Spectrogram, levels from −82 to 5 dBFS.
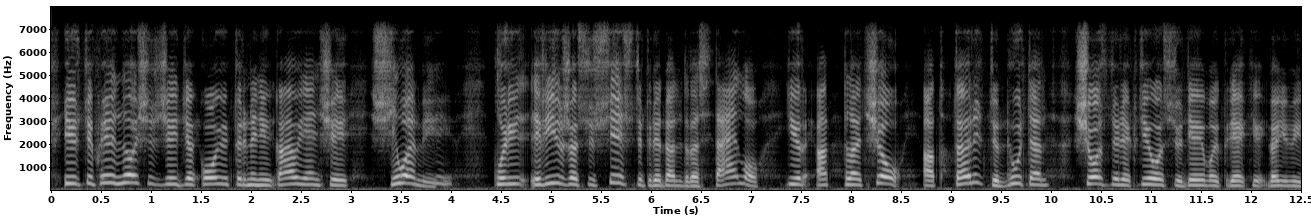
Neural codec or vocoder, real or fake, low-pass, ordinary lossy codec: autoencoder, 22.05 kHz, a latent of 192 numbers a frame, VITS, trained on many speakers; fake; 7.2 kHz; none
